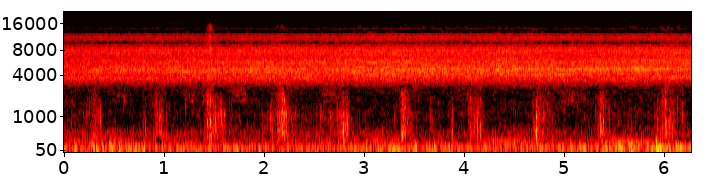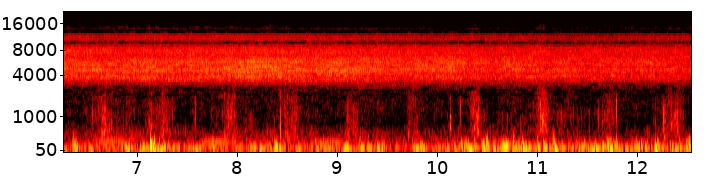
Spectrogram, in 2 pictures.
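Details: Cicadas sounding very loudly at the Sinjeongho Lake lotus complex in Asan: a continuous bright shrill hiss, while footsteps crunch steadily and a few low hums pass beneath.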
